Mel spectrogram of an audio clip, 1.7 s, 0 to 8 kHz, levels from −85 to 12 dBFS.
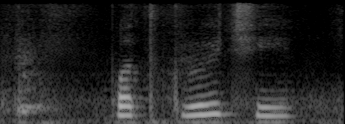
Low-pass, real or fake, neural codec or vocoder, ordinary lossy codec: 7.2 kHz; fake; codec, 24 kHz, 0.5 kbps, DualCodec; AAC, 48 kbps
